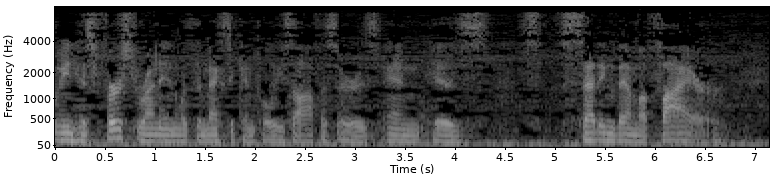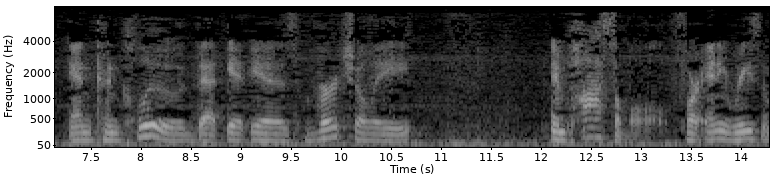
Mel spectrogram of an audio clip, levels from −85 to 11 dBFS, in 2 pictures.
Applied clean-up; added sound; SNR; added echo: none; none; none; none.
